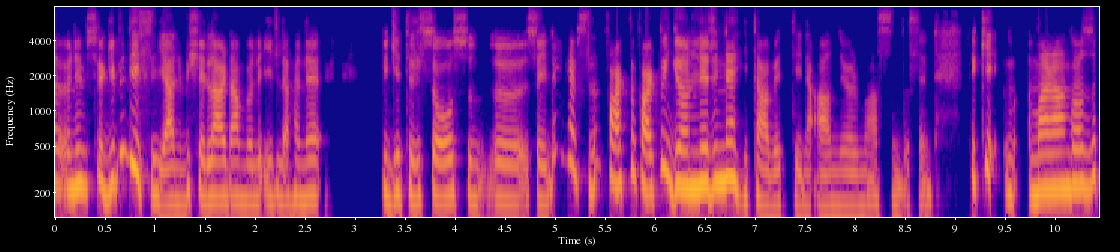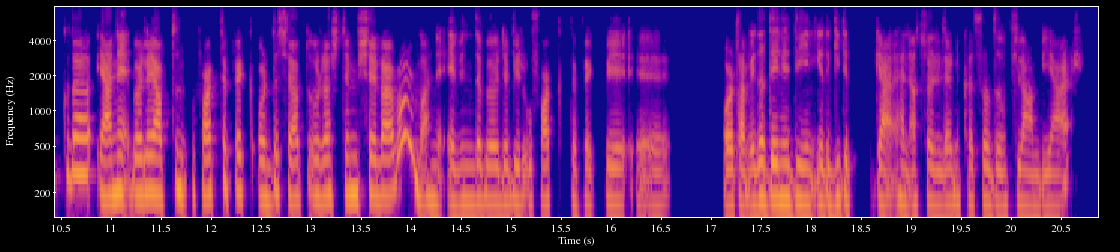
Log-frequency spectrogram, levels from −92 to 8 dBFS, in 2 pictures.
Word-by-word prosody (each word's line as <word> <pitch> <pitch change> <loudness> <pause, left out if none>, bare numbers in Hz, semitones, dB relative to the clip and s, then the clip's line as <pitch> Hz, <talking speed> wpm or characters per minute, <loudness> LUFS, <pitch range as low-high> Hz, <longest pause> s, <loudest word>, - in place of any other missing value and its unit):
önemsiyor 230 +1 +3
gibi 310 - +1
değilsin. 275 - +6
Yani, 160 0 0
bir 210 - -4
şeylerden, 185 -3 +1
böyle, 175 0 -5
"İlla, 185 -1 -5
hani, 185 0 -2 0.6
bir 205 - +1
getirisi 195 -1 -2
olsun." 185 0 -1
eee, 175 -2 -3
şeyi 170 -1 -3
değil 410 - -11
hepsinin 275 -6 -3
farklı 255 0 +1
farklı 220 +7 +3
yönlerine 235 +1 +8
hitap 155 -7 -3
ettiğini 150 -2 -7
anlıyorum 145 +1 -6
aslında - - -10
senin. - - -11 0.4
Peki 260 +5 -1
mı 195 -2 -2 0.2
marangozlukta, 235 +8 +4
yani, 200 +2 +2
böyle, 195 +1 +1
yaptığın 200 +2 +1
ufak 195 -1 -2
tefek 210 -4 -3
orada 185 +2 -2
şey 195 -3 -3
yaptığın 180 +1 -5
uğraştığın 190 +2 -2
bir - - -4
şeyler 195 -1 +1
var - - +1
mı? 235 - 0
Hani, 170 -1 -4
evinde, 165 +1 -4
böyle, 165 0 -3
bir 165 - -3
ufak 170 +1 -7
tefek 165 -4 -10
bir, 160 -1 -4
eee, 150 -1 -9 0.5
ortam 155 0 0
ya 155 - -2
da 180 +1 +2
denediğin 175 -3 0
ya 165 - -3
da - - -3
gidip 180 +3 -5 0.2
gel - - -3
hani, 165 -4 -6
atölyelerine 155 +1 -6
katıldığın 155 -1 -7
falan 145 -2 -7
bir 145 - -7
yer? 145 -1 -7
185 Hz, 180 wpm, -24 LUFS, 165-215 Hz, 0.6 s, yönlerine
